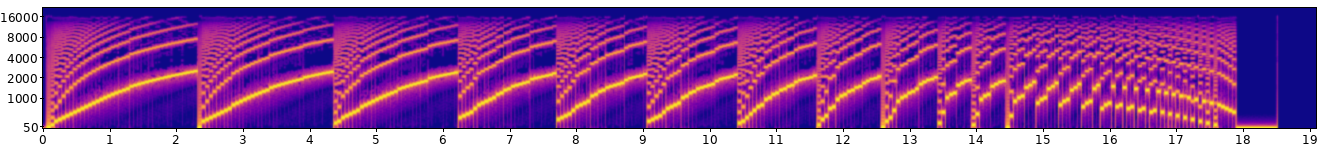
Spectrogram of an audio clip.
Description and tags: Audio demonstration of the bubble sort algorithm from a Quick Basic 4.5 example program called SORTDEMO.BAS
